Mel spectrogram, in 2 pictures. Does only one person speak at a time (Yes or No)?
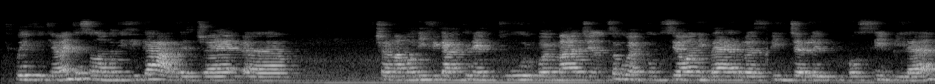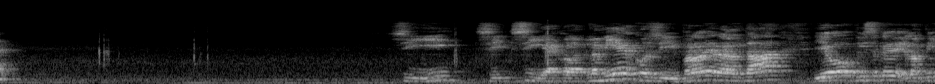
Yes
